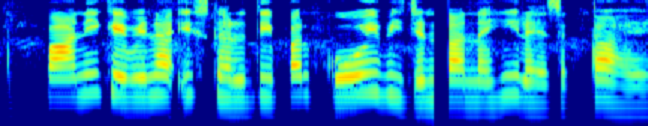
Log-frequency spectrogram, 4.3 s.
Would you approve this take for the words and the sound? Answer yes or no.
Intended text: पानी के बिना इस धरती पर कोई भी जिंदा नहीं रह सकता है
no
